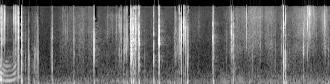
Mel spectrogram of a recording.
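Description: Close handling noise: irregular sharp rustles and scratches of something brushing and rubbing right against a handheld device's microphone as it is moved.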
